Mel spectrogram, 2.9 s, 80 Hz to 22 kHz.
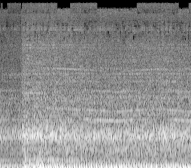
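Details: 1993 Ford F-150 with six-cylinder engine, told by a mechanic it had low compression and needed a new engine: uneven lopsided idle with periodic stumble; one cylinder not firing, compression test to follow.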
